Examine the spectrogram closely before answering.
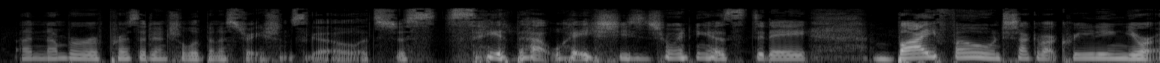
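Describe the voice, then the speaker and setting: A middle-aged woman hosts a podcast in a chatty, upbeat way, often restarting her sentences. Her voice sits fairly low and sounds mellow and warm. It is recorded dry and close, with no room sound. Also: no echo. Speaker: podcast host. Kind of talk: casual interview hosting.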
